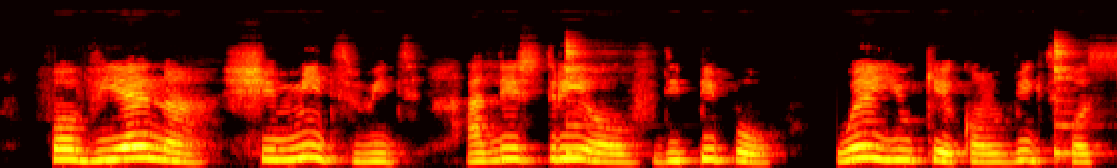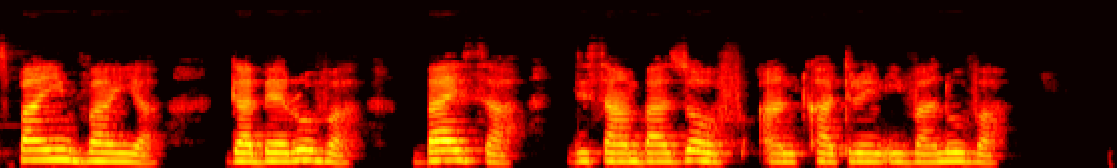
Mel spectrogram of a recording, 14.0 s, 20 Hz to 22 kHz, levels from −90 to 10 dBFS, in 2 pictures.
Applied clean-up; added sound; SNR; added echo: none; Cowbell; 14 dB; none.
